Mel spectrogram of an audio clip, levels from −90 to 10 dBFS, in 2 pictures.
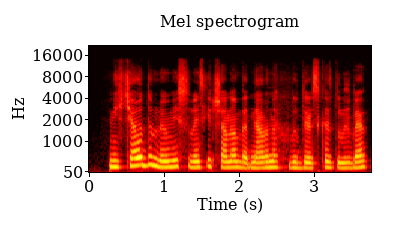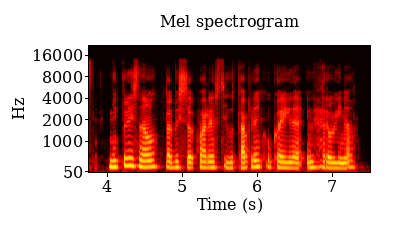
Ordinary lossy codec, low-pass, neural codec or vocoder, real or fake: none; 14.4 kHz; codec, 32 kHz, 1.9 kbps, SNAC; fake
